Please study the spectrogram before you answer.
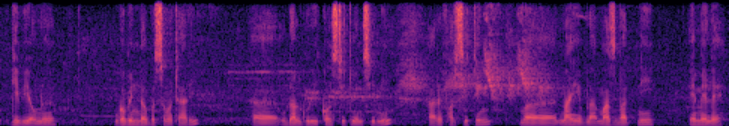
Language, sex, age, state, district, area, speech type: Bodo, male, 30-45, Assam, Udalguri, urban, spontaneous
